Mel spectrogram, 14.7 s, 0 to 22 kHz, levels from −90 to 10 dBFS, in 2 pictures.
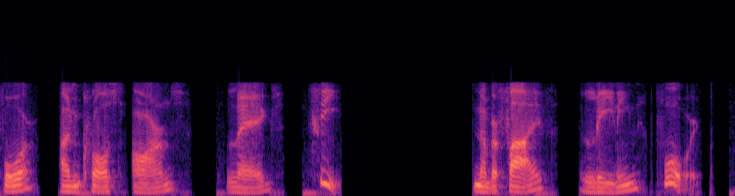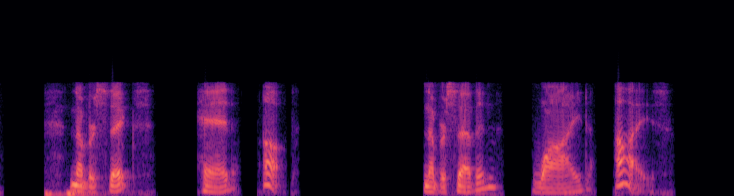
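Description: Nothing stood out on listening to this speech recording.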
